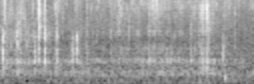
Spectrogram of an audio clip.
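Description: Water pours from a kettle into a plastic tub.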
